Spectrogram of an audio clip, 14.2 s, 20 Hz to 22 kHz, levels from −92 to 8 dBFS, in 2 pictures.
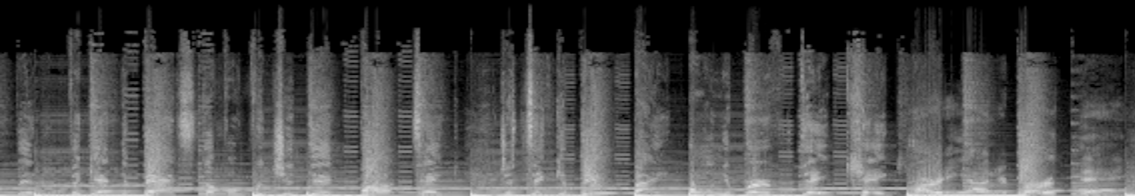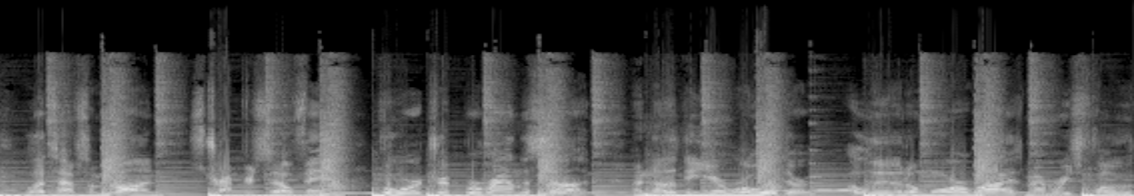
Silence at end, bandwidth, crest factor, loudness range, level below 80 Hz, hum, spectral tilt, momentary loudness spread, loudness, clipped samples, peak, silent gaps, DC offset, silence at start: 0 s; 16 kHz; 8 dB; 1 LU; -12 dBFS; none; -5.5 dB/octave; 8 LU; -11 LUFS; 0.6%; 0 dBFS; none; under 0.1%; 0 s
